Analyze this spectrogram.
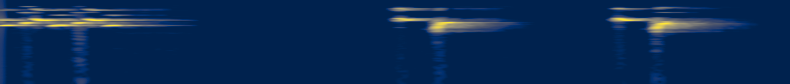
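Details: Eurasian goldfinch tutor recording in the Manolo style for young goldfinches and hybrids: a brief tinkling twitter, then two separated pairs of sharp falling chip notes.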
